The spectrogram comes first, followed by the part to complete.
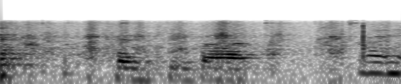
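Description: A dog making several short vocal sounds.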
